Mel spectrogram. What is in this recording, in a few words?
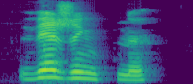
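"вежыньтны", Komi-Zyrian, female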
